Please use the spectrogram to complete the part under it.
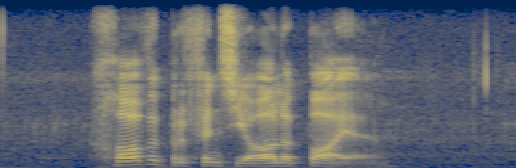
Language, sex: Afrikaans, male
